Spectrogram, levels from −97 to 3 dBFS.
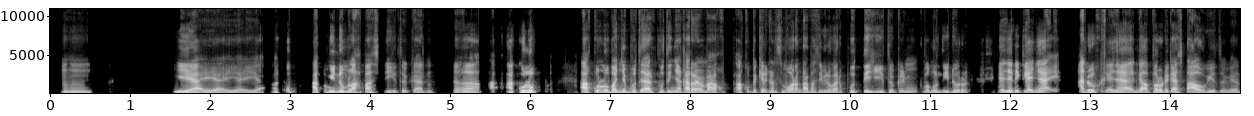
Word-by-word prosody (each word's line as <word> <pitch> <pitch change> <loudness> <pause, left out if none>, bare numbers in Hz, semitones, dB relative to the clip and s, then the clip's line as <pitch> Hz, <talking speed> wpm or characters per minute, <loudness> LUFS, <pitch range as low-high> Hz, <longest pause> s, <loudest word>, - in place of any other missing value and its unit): Mhm. 115 -3 -4 1.0
Iya 130 -1 +5 0.2
iya 115 0 -1
iya 105 -1 -5
iya. 95 0 -6 0.2
Aku 130 +6 -6 0.3
aku - - 0
minumlah 150 -7 +4
pasti, 125 0 -1
gitu 110 - -8
kan. 105 -1 -3 0.4
Heeh. - - 0 0.2
A - - 0 0.2
aku - - -5
lup 210 -2 +7 0.6
aku - - +5
lupa 230 -3 +5
nyebutnya 165 -1 +1
air 155 - +4
putihnya 155 +7 -2
karena 170 - +5
emang 210 -2 +3
aku - - -17
p - - -63
aku - - -2
pikir 180 +3 -3
kan 205 - -3
semua 175 -5 -4
orang 170 - -3
kan 210 - +2
pasti 165 -3 -5
minum 140 0 -3
air 140 +1 -9
putih, 155 +3 -1 0.2
gitu 120 - -8
kan, 120 - -7 0.2
bangun 125 -1 -4
tidur. 120 -2 -2 0.5
Ya 175 - -1
jadi 185 - +3
kayaknya 190 +5 +4
e 460 - -8 0.3
aduh 170 -4 +4
kayaknya 200 +3 -1 0.2
nggak 155 -2 +3
perlu 170 -1 +2
dikasih 150 0 -1
tahu 150 0 +4
gitu 110 -4 -7
kan. 110 +2 -7
150 Hz, 200 wpm, -22 LUFS, 120-175 Hz, 1.0 s, lup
